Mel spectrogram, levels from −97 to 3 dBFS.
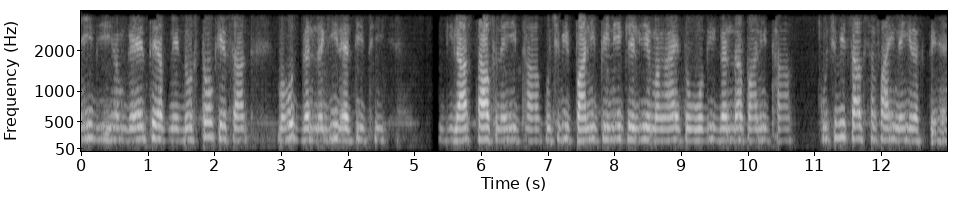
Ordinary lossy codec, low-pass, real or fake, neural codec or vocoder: MP3, 32 kbps; 3.6 kHz; fake; vocoder, 24 kHz, 100 mel bands, Vocos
